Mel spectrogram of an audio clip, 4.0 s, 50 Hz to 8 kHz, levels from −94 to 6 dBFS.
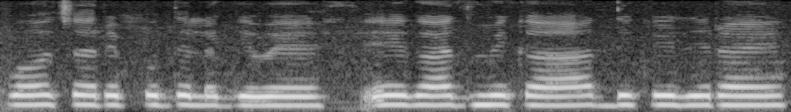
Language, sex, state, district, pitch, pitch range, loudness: Hindi, female, Rajasthan, Bikaner, 245 Hz, 240-250 Hz, -12 LUFS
